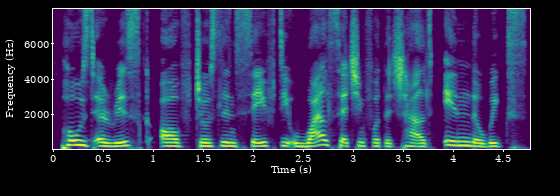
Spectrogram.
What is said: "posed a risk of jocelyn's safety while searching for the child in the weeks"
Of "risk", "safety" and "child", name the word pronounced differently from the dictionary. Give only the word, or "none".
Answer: none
